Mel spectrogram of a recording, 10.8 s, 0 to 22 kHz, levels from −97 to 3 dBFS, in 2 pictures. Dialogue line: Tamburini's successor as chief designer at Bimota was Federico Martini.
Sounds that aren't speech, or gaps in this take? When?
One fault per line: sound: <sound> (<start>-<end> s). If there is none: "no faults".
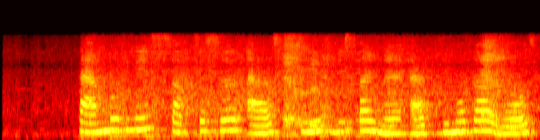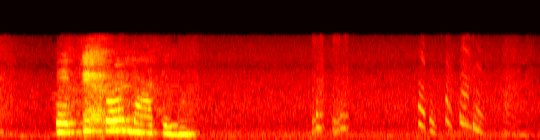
sound: laugh (8.5-8.9 s)
sound: chirp (9.6-10.3 s)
